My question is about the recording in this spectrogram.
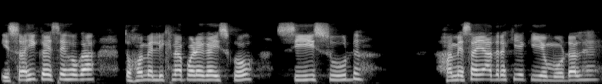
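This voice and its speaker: A man's voice: high-pitched, little pitch movement, unhurried, sharp tone, no echo, lo-fi sound. A man teaching an English grammar lesson, explaining step by step and asking and answering his own questions.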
